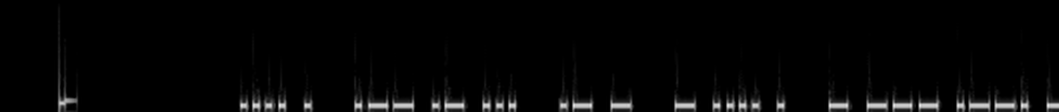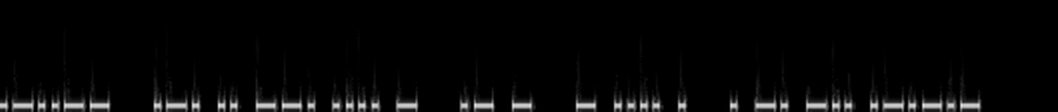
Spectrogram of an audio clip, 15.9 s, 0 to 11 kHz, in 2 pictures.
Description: Morse code, heard as a keyed tone, about 25 wpm, 700 Hz. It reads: HE WAS AT THE TOP, RIGHT AT THE END.
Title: Sentences from Top 1000 Words - Review Part 2 - 25wpm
